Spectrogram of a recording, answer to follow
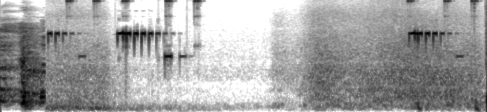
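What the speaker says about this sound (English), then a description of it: "The alarm is ringing." An alarm rings in the horror game Chilla's Art Parasocial, with bright repeated electronic beeps in short bursts that stop for a quiet pause and then start again under a soft background hiss.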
